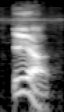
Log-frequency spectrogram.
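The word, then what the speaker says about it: heir: আবার অনেক সময় আছে এইচ যুক্ত কোনো নাউন বা অ্যাডজেক্টিভ যদি থাকে এবং যদি তা সাইলেন্ট থাকে, যেমন honest, honourable, honour, hour, এয়ার, অবশ্যই এখানে এই সাইলেন্ট থাকার কারণে তার আগে আমরা এন ইউজ করব।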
